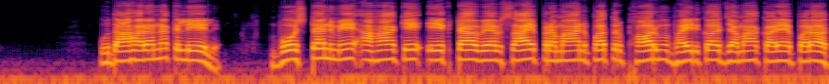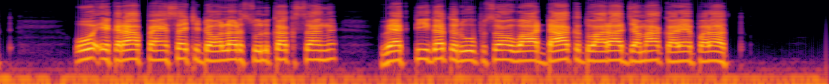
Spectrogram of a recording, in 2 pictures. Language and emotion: Maithili, neutral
